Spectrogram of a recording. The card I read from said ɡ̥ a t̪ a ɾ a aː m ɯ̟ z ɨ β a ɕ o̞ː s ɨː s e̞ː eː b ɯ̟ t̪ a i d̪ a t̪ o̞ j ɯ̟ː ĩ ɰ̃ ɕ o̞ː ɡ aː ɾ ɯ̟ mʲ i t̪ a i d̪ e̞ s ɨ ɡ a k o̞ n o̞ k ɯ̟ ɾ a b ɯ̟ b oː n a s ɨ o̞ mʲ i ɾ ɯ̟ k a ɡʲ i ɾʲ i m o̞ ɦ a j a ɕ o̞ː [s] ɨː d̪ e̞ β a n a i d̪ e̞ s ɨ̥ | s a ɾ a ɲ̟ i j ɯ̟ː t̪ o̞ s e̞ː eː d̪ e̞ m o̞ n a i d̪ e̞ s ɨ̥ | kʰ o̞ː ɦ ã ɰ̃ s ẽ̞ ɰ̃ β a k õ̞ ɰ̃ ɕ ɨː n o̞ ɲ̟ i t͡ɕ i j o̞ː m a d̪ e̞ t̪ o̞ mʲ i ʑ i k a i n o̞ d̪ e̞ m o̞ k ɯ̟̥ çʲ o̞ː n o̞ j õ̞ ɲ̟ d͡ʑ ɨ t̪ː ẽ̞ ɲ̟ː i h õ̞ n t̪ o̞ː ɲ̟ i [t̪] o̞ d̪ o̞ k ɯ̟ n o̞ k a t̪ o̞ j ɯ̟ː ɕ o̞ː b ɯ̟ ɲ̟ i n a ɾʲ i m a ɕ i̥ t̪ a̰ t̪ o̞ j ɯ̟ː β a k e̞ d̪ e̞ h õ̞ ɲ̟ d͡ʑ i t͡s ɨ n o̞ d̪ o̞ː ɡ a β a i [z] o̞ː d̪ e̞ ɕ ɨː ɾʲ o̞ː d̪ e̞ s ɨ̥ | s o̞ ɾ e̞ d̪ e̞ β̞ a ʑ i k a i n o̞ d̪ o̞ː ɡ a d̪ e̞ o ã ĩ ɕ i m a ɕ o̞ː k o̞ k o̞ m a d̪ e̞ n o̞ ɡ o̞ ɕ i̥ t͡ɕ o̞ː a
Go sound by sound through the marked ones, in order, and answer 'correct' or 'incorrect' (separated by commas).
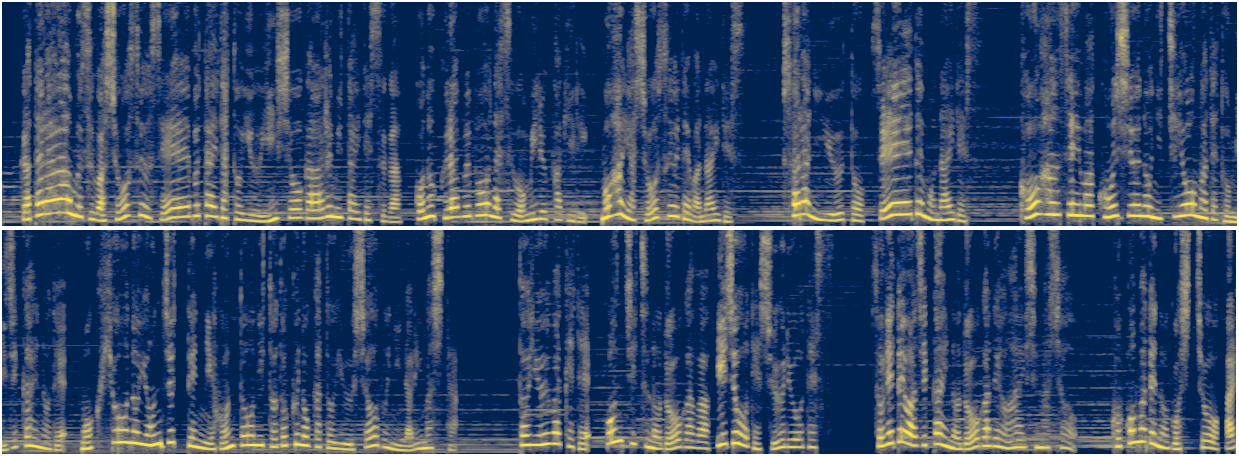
correct, correct, incorrect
